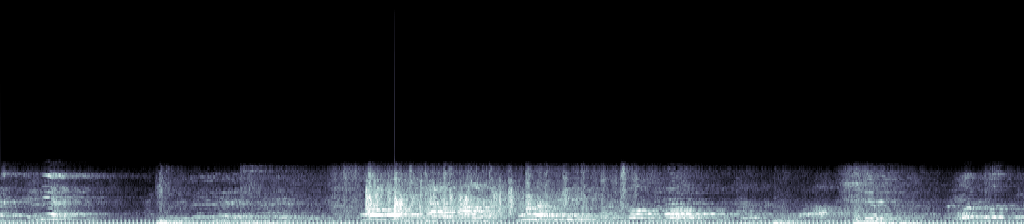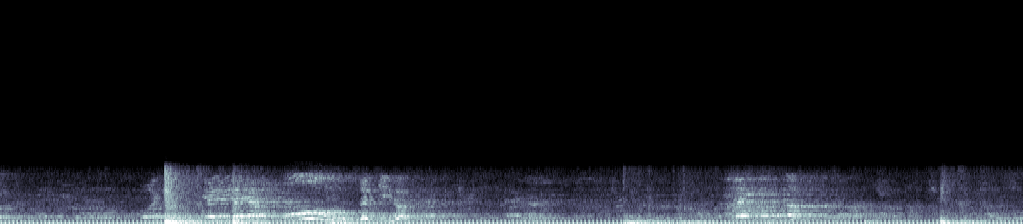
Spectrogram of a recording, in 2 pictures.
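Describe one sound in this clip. Young men shout to each other across a large echoing indoor hall.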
